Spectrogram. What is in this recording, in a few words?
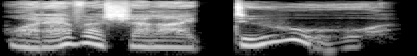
Female Human Thinking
